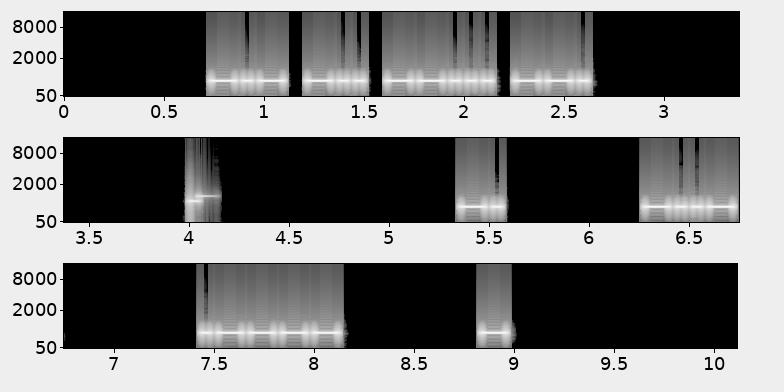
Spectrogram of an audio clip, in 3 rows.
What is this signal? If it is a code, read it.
Morse code, heard as a keyed tone, about 31 wpm, spaced as for 15 wpm, 700 Hz. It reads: KD7G NX1T
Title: USA Call Signs - 4 Characters - 6x Character Spacing - 30wpm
